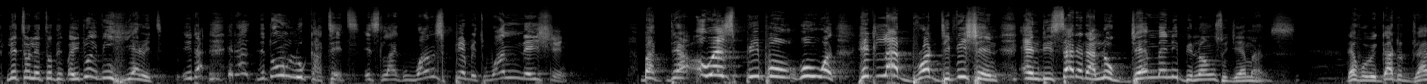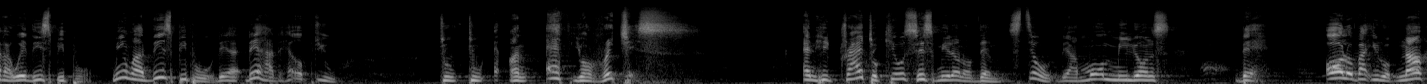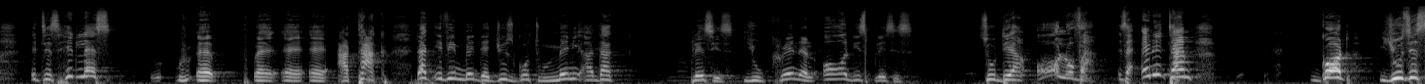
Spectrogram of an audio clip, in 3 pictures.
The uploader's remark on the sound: Preached at The Victory Secrets Service.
